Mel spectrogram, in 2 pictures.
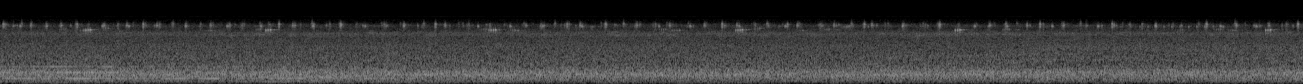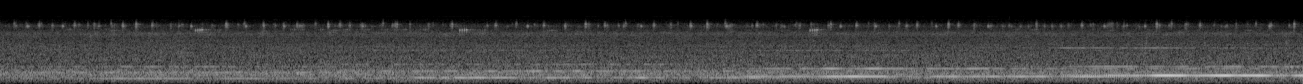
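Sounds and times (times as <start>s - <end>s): short high insect note: 0.0s - 5.0s, 12.4s - 26.0s
insects chirping: 0.0s - 26.0s
steady hiss: 0.0s - 26.0s.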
